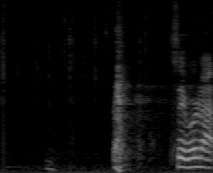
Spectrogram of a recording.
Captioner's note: chuckles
